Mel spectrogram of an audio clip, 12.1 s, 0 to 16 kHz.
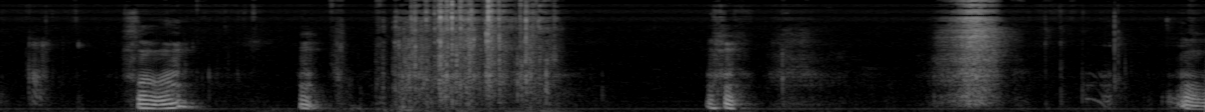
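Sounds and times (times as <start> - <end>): muffled humming with full mouth: 0.0 - 3.7
plastic bag crinkling: 3.8 - 5.8.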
